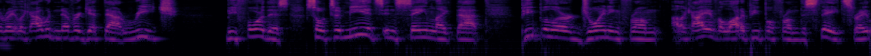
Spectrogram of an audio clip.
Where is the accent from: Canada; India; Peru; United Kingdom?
Canada; being Canadian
